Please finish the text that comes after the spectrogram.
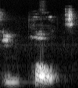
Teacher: Import is pronounced and broken down into syllables as import. Port receives the stress. It is pronounced louder and longer.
